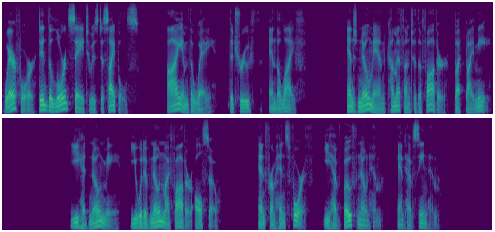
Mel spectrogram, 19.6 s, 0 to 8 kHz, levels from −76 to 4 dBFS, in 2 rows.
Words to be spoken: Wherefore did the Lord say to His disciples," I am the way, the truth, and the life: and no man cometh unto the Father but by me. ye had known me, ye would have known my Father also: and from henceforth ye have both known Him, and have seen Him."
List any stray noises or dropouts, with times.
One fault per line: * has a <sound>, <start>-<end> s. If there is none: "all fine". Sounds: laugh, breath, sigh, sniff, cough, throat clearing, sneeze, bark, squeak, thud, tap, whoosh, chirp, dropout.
all fine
